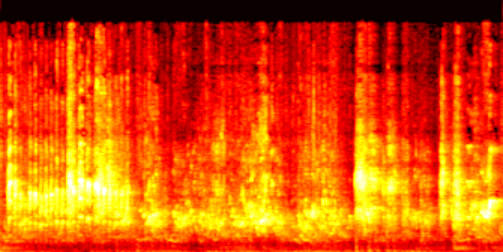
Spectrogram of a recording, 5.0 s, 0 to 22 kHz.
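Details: Flock of birds recorded on October 3, 2023, keeping up a busy stream of high chirps and scratchy squawks, with a quick run of rapid ticking notes early on and a few louder bursts later.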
